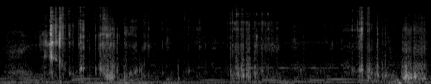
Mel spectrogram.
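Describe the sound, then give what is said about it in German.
Crunching of a crisp, extremely spicy chip being bitten and chewed, with a few sharp, crackly bursts spread over several seconds and no talking. “Ähm, ich muss jetzt einen Chip essen. Nicht wundern, das hört sich für euch vielleicht äh, nicht so an.”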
